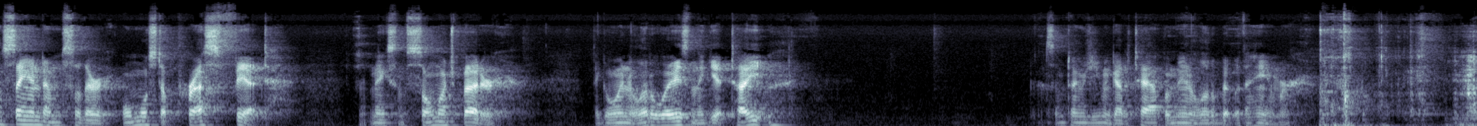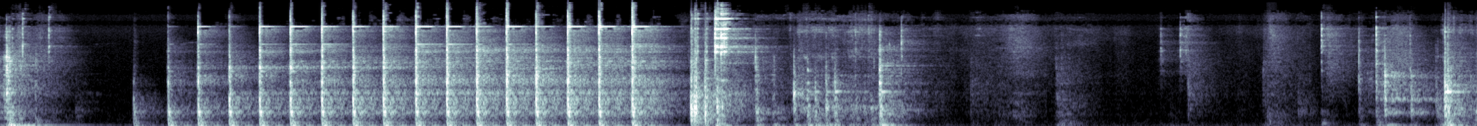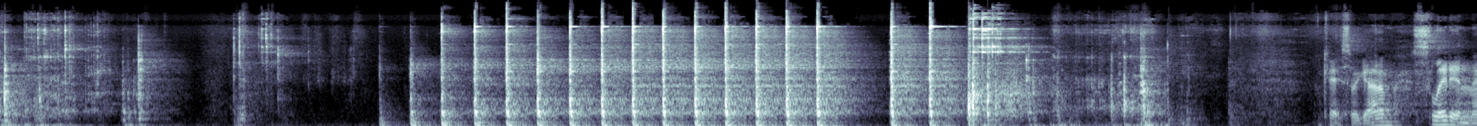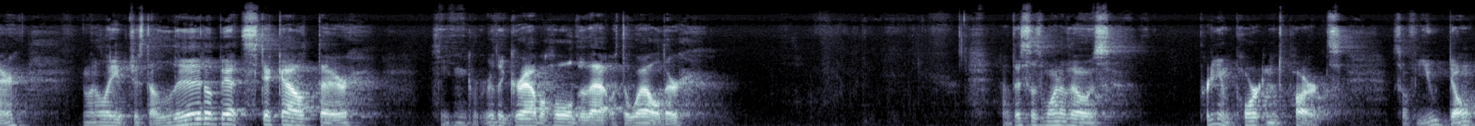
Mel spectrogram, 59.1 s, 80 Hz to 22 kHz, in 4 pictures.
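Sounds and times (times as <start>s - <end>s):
hammer striking metal: 16.1s - 22.5s, 33.6s - 40.0s.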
